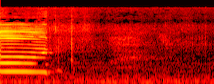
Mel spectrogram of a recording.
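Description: A woman's high, drawn-out word in a cooing voice, held on one pitch and ending about half a second in, then quiet room tone.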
